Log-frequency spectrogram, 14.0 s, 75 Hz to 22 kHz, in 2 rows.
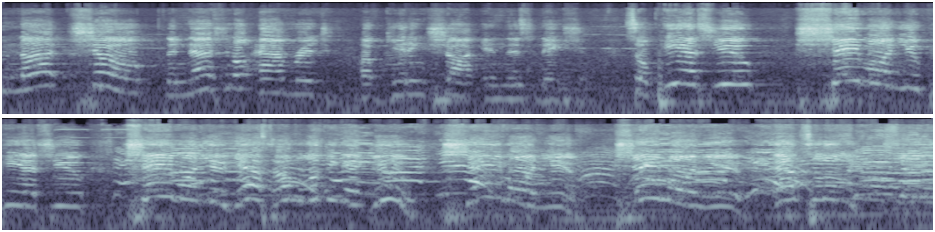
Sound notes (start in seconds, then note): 7.8 crowd joins/chants 'shame on you'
